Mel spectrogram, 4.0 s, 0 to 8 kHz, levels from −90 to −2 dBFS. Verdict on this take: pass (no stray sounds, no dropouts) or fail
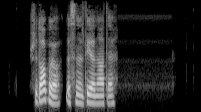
pass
